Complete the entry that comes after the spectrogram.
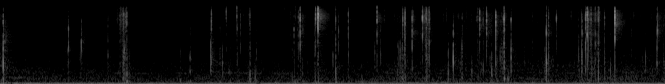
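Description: A solid square bar of red soap in clear printed plastic wrap is held up while long nails tap and scratch the wrapped surface. Quiet, bright crinkles and sharp ticks come in a dense, irregular stream of short, dry bursts, with no ring after each one.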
